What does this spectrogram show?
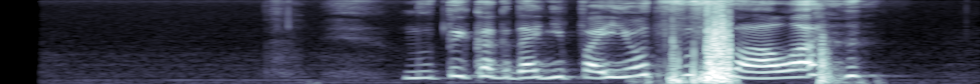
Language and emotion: Russian, positive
